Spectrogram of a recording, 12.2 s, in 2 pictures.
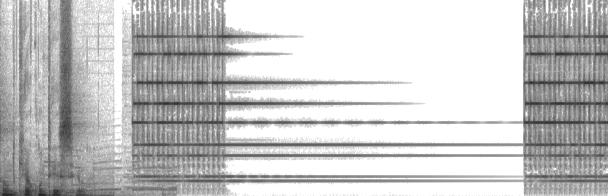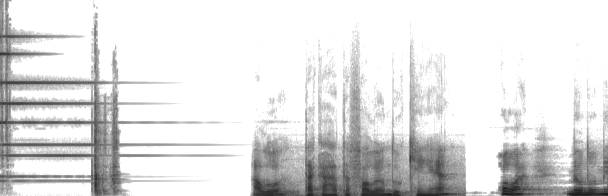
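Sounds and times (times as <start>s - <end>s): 
speech: 0.0s - 1.0s, 8.6s - 12.1s
telephone ringing with bright trilling electronic bursts: 1.3s - 8.2s.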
